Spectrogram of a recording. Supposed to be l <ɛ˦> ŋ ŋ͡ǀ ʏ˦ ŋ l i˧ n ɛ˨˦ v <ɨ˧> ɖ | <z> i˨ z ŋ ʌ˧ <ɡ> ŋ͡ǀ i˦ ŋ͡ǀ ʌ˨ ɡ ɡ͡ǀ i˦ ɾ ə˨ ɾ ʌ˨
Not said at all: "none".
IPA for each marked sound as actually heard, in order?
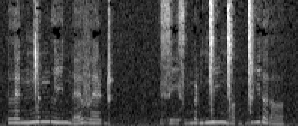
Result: ɛ˧, ɛ˧, z, ɖ

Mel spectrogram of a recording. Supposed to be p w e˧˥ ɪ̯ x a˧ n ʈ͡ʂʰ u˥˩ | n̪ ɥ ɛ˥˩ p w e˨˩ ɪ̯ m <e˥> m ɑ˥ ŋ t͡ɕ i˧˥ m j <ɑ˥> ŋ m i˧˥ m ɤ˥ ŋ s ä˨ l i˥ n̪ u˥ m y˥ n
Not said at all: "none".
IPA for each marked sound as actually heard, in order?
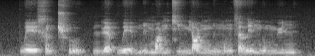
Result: i˥, ɑ˥

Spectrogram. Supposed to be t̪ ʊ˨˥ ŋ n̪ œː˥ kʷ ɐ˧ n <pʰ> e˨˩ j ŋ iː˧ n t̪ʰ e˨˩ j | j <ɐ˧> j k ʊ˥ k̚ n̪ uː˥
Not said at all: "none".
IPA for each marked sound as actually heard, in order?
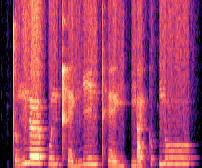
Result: kʰ, ɐ˨˩

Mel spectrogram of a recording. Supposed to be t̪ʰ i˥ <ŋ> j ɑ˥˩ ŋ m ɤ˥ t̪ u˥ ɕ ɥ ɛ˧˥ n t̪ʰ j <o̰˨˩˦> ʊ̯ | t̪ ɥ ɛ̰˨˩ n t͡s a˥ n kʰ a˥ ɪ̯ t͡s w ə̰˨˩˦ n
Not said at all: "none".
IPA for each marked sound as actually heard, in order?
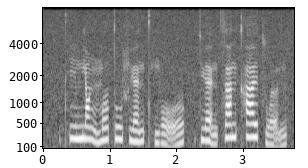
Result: m, o̰˨˩˦

